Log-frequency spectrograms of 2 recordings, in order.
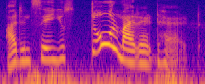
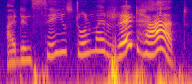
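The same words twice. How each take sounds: First: The stress is on the word stole. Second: The stress is on the word red.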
